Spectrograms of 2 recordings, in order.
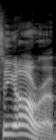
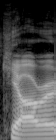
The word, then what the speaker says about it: Kiara: that's Scarlet's original name I've always pronounced it as carara because that's how I read it but apparently it's Kiara and now this is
